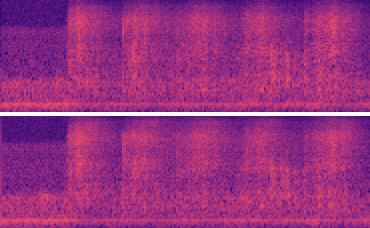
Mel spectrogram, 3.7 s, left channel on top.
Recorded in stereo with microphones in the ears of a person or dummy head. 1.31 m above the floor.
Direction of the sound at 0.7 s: Centre (ahead or behind).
